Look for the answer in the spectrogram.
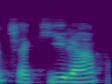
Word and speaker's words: Shakira: Sé que suena con Che, pero Shakira por alguna razón se escribe con S, ¿vale? Escribe así, Shakira, pero lo decimos como si fuera una Che.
